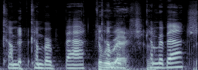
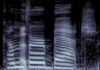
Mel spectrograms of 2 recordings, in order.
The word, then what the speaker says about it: Cumberbatch: I don't know how to pronounce his last. Cumberbatch. – Yeah. – Cumberbatch. – Yeah. That's something that's what everybody. – Yeah. – I think that's what the general consensus on how that's pronounced.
